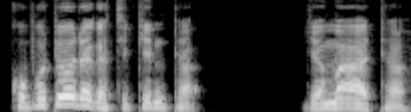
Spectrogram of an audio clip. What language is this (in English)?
Hausa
